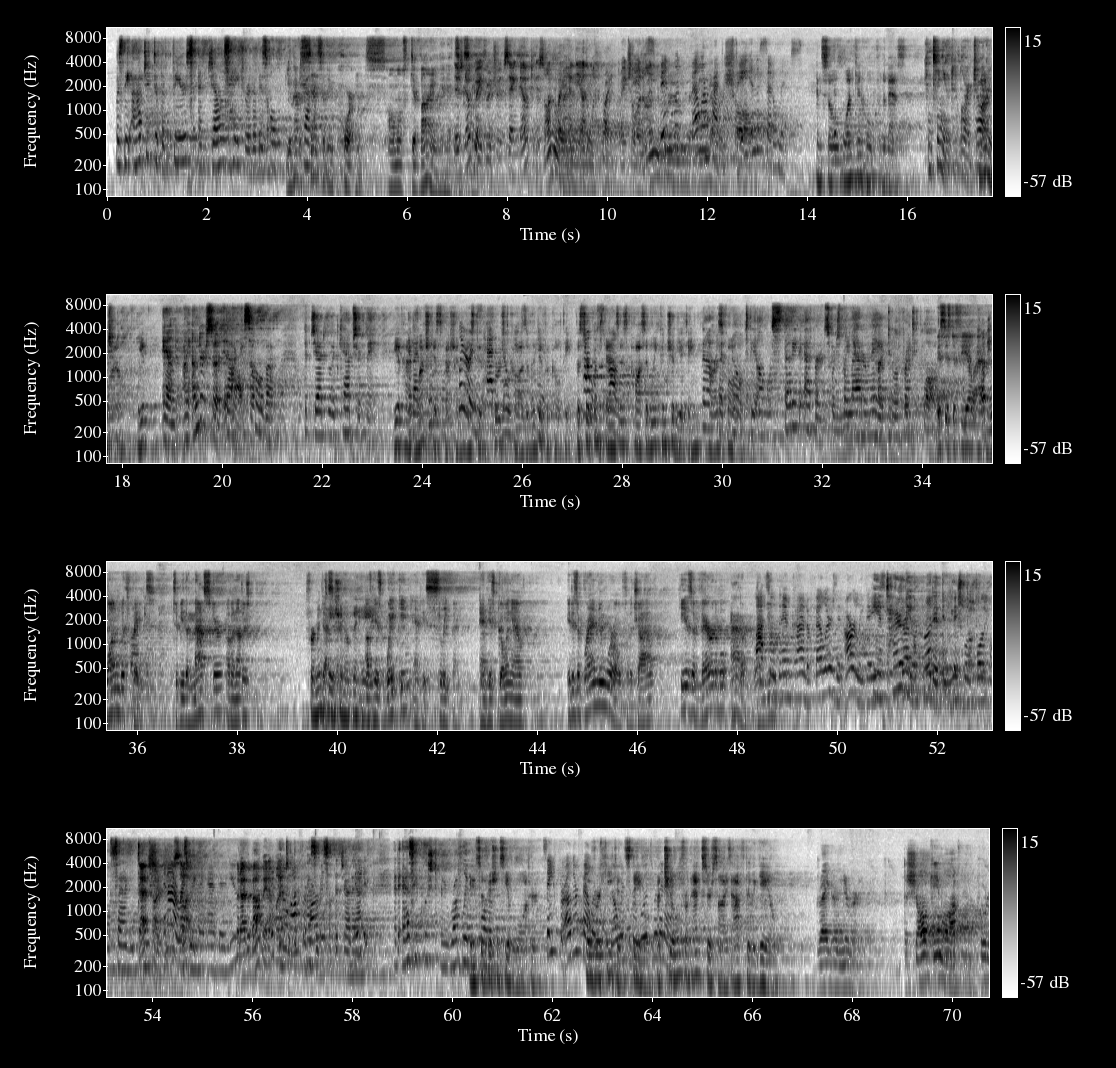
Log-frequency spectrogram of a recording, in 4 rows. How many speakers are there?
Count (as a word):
seven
